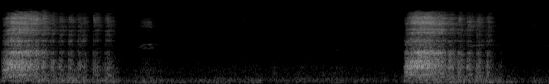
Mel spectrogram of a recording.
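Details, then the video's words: Common brushtail possums, a pair in a tree by a front patio in Brisbane: two loud, rasping, breathy bursts like wheezing gasps, the first lasting about a second, the second following roughly three seconds later, with quiet in between. "Weird noises of Brushtail Possum in Brisbane"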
